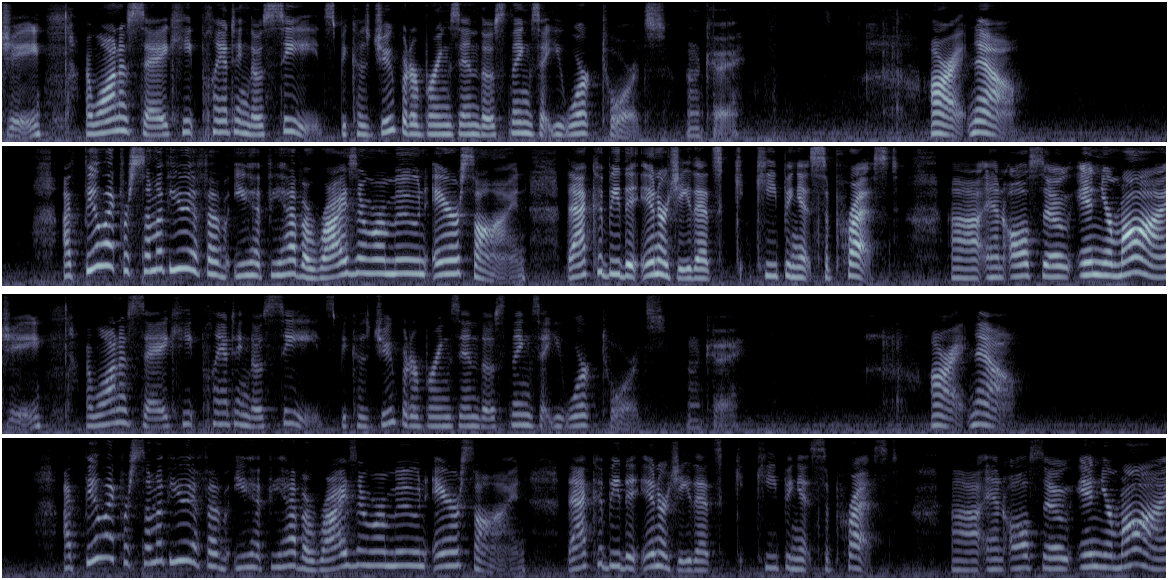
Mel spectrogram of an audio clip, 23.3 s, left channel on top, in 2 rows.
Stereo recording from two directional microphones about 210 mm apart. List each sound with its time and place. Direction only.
0.0 s a woman's voice: 50° left (ahead or behind)
8.6 s a sound: 45° left (ahead or behind)
11.9 s a woman's voice: 45° left (ahead or behind)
